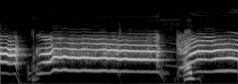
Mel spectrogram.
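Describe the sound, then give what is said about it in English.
A person's voice imitates a raccoon's scream: two long, shrill, steady wails, the first held over a second, broken by a short gasp before the second rises again, loud and harsh. “raccoons make a very terrifying noise.”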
